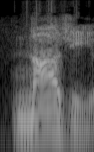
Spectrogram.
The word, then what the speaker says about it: Nagy: So you'll actually pronounce it Nagy Ferenc.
